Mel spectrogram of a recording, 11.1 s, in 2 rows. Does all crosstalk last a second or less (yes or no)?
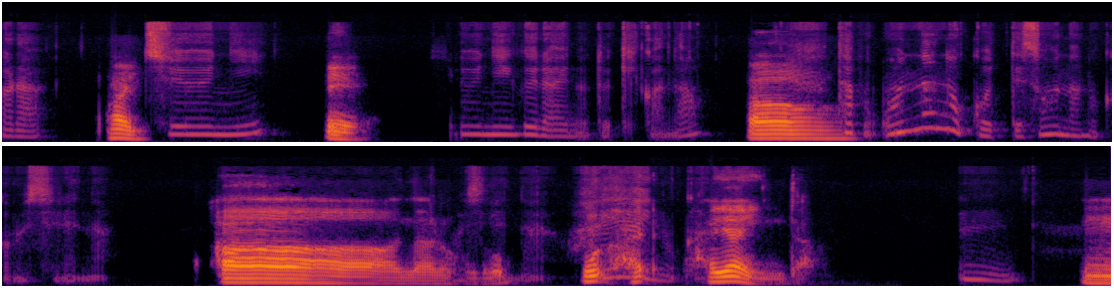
no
